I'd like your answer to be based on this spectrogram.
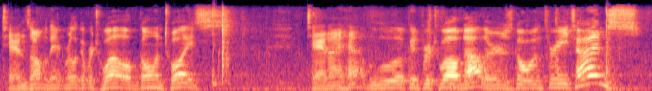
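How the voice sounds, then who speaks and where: A man's voice: medium pitch, animated, a little slow, slight background noise. A man calling a live auction as auctioneer, chanting numbers in a rhythmic, repetitive patter. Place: auction gallery room, livestream.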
